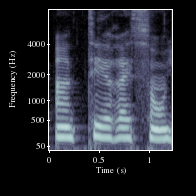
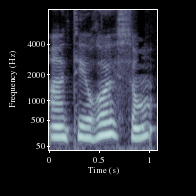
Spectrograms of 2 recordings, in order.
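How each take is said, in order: First: Every syllable is fully said. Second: The middle syllable is skipped. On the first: The speaker calls it right. "You kind of deconstruct the word" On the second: The speaker calls it wrong. "you skip the middle R E S"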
